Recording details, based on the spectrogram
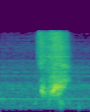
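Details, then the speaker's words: Podcast host's own mechanical ventilator, audible while he speaks: a single brief airy whoosh under half a second against quiet room noise, one mechanical ventilator breath cycling. "my name is that noise he carries my ventilator and thank you well duty and the page turners"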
